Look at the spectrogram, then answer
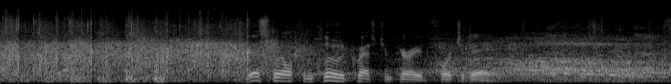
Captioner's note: some Applause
